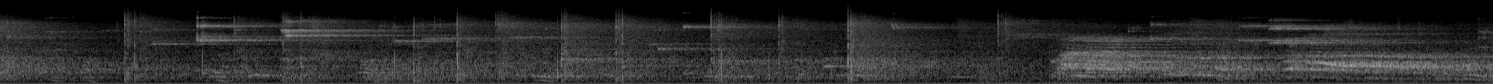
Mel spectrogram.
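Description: Badminton racket strikes on a shuttlecock, sharp clicks every second or so, with short high squeaks of shoes on the court floor, echoing in a sports hall.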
